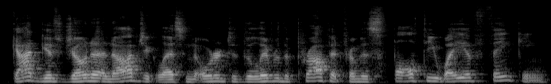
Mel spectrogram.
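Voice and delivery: usual speaking voice

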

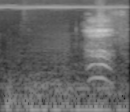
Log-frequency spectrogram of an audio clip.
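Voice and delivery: sharp frightened gasp; startled gasp. Real, not acted. Jump scare in horror game.

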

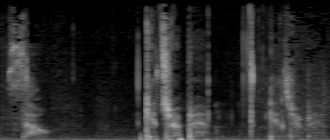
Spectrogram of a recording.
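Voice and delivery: rapid close-mic whispered trigger words; fast aggressive asmr. Acted. ASMR intro, repeated trigger words.

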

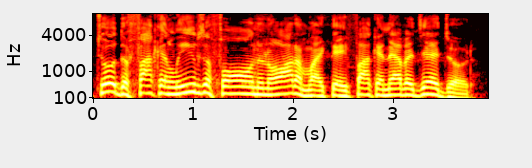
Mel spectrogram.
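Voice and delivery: hammed-up Boston accent. Boston local fussing over autumn leaves to a pal, mock Boston accent. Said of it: "in a Boston accent".

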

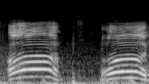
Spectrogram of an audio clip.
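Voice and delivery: sudden high alarmed yelp; startled cry. Real, not acted. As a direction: yelp in shock as danger hits. Player's character about to die.

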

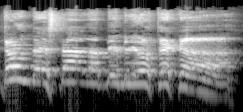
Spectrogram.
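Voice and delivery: high, loud and slow out the cab window; yelled broken Spanish. Retold or imitated. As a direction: shout the question at the bystanders, drawn out and high. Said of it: "and I yell out".

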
